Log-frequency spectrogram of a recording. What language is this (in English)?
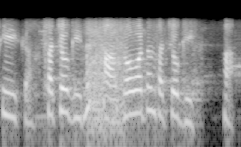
Sindhi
